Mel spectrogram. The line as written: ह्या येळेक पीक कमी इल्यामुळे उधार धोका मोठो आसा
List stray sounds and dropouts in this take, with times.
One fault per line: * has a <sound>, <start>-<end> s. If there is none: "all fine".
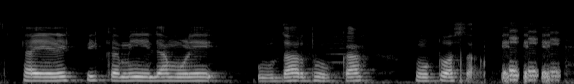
* has a laugh, 5.0-5.6 s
